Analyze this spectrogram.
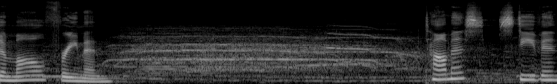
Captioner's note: audience cheers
